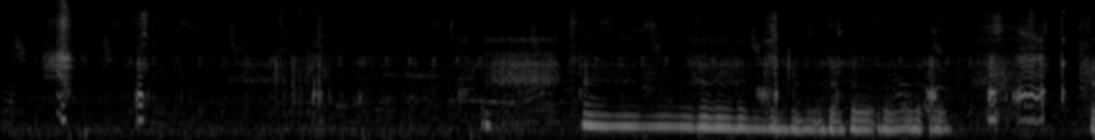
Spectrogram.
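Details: Infant girl with hiccups, patted on the head: soft sharp catches, then a long falling wail and a few shorter whimpers in a quiet room; infant crying.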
